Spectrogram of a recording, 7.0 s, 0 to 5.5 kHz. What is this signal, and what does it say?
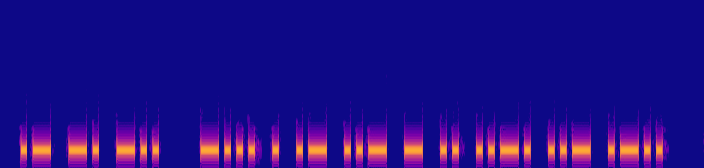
Morse code, heard as a keyed tone, about 20 wpm, 600 Hz. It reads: AND BEAUTIFUL
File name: the old man and the sea part 2 20wpm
